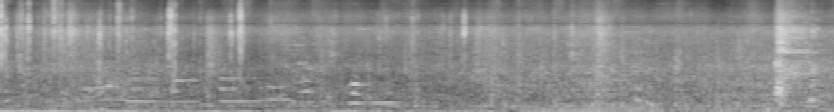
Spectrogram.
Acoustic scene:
crowded indoor space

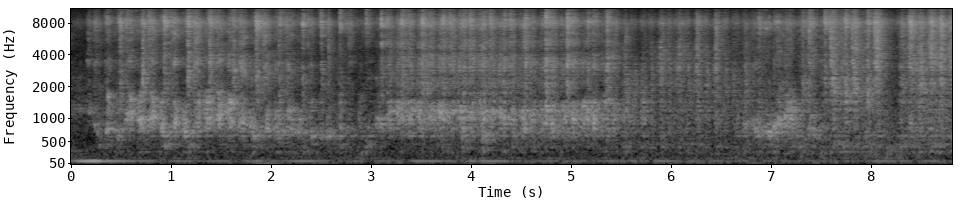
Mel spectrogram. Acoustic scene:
restroom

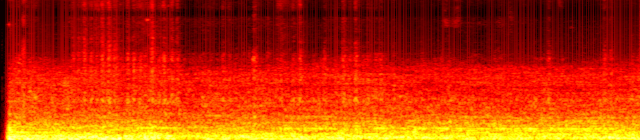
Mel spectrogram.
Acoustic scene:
bus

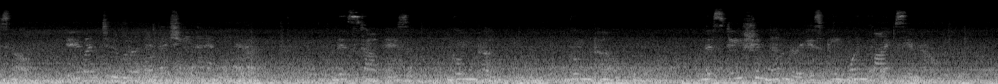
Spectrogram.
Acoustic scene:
subway train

